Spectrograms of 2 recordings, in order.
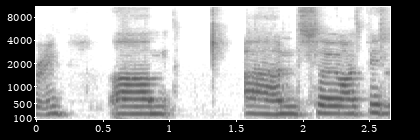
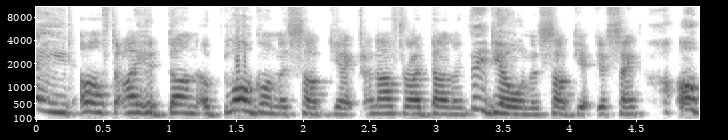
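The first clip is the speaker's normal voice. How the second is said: ordinary delivery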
